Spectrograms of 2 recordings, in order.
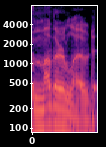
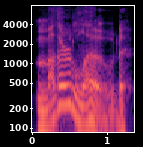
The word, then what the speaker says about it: mother lode: it's not called the motherload it's called the mother lode the guy in the opening crawl pronounces it very weird like it's two separate words the mother lode yeah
